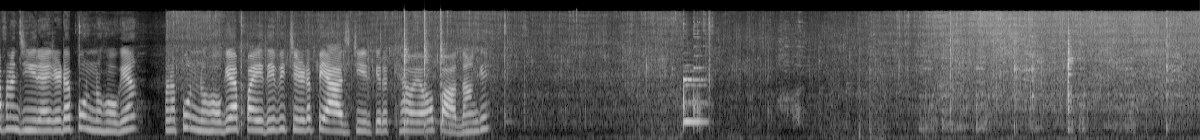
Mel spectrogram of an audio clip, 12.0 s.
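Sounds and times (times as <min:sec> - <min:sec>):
onions sizzling in oil: 0:01.6 - 0:12.0
ladle scraping pan: 0:07.8 - 0:12.0.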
